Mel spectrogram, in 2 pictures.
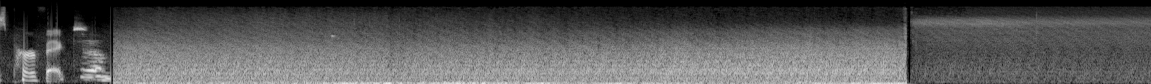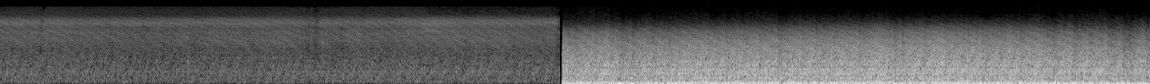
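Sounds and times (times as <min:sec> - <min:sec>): thin bright hiss: 0:09.2 - 0:17.1.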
